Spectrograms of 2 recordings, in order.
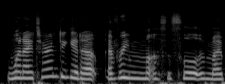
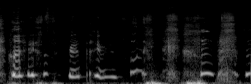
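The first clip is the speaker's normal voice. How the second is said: higher, slowed and stretched, laughing; slow laughing repeat; 7 semitones higher, slower than usual. Real, not acted. Streamer repeating the question, slow and giggling. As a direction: draw the question out while giggling.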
